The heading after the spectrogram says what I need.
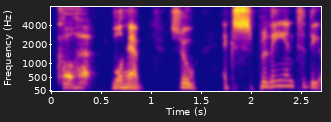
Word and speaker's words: Kohlhepp: Todd Kohlhepp. Kohlhepp.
